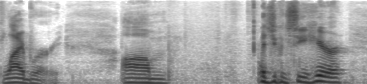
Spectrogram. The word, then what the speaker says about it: LBRY: Looks like LBRY, but it's pronounced library.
